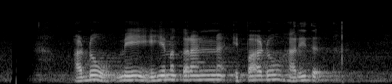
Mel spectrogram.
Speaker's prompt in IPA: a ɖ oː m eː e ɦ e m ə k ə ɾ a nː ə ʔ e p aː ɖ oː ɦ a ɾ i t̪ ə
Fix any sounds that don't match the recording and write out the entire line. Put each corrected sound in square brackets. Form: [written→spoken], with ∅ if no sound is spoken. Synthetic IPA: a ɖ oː m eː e ɦ e m ə k ə ɾ a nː ə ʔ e p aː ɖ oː ɦ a ɾ i [t̪→d̪] ə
